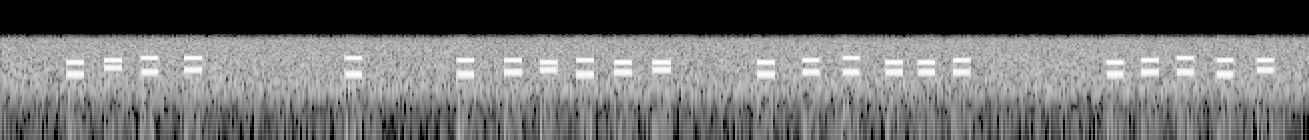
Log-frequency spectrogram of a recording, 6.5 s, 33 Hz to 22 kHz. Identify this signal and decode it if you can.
DTMF, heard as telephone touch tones, dialled by hand, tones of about 90 ms, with phone line noise. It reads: 1069 3 257247 156445 15628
